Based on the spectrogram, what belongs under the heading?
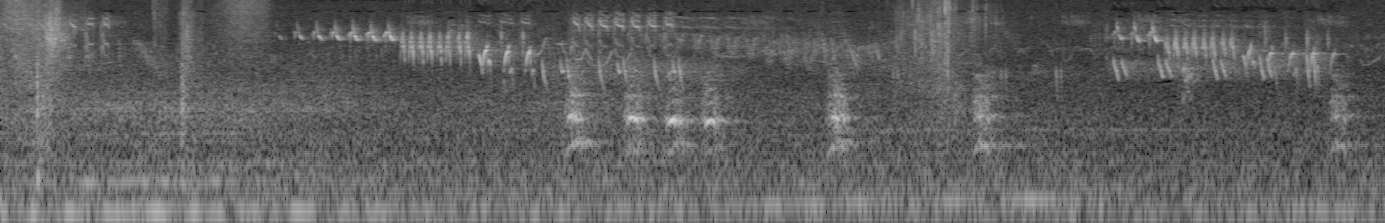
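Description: Songbirds singing: two runs of quick repeated trill notes that step down in pitch, over a low steady hum.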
